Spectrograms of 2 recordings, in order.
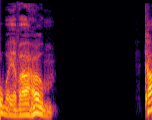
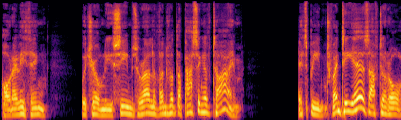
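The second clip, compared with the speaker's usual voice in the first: ordinary delivery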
